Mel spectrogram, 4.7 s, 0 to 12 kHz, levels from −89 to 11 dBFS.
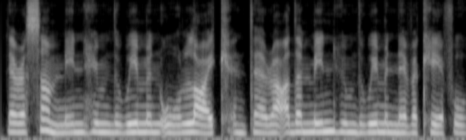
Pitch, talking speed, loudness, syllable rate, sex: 205 Hz, 255 wpm, -14 LUFS, 6.1 syllables/s, female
